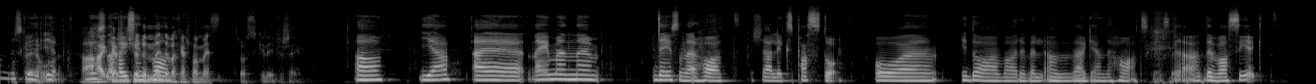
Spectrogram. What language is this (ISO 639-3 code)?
swe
